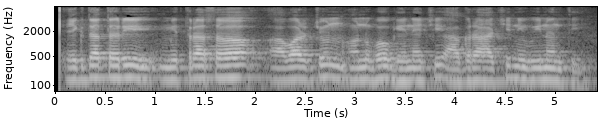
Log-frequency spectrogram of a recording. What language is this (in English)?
Marathi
